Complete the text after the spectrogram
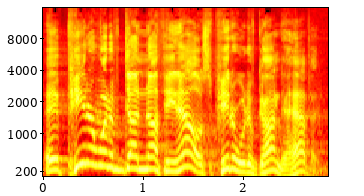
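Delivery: normal talking voice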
